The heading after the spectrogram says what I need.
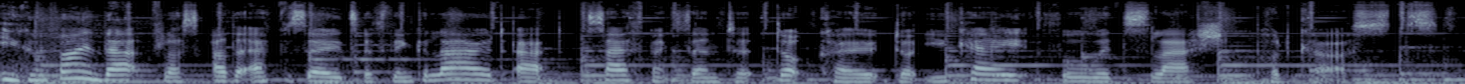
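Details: Adult presenter; normal adult speech.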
